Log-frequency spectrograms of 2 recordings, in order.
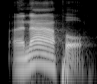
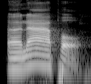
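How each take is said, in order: Both takes have the same delivery.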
